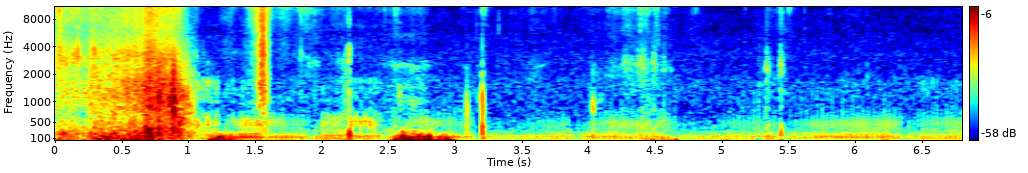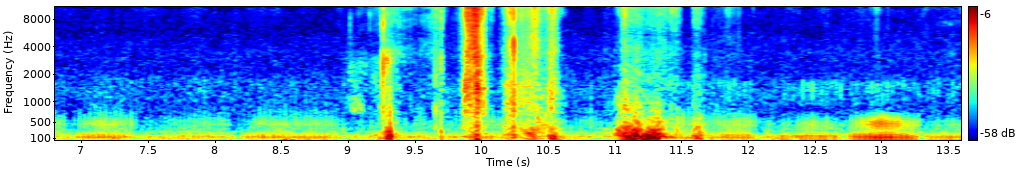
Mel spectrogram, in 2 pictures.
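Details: Domestic cat purring in a close ASMR recording made one evening; a soft steady low rumble runs throughout, broken by crackling handling noises and brief rustling bursts near the start, around ten seconds and eleven seconds.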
